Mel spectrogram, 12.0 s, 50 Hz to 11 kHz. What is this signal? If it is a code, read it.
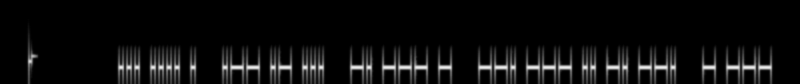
Morse code, heard as a keyed tone, about 20 wpm, 700 Hz. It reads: SHE WAS NOT GOING TO
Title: Sets of 5 Words Encore2 20wpm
